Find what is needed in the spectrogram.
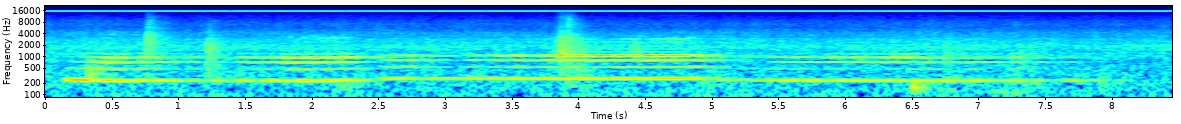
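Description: A woman humming three long, steady notes in turn, the middle one a little higher and loudest, with faint clicks of handling in between.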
